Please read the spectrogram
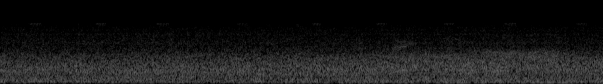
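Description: Steady wind and outdoor background noise, with a faint, short high chirp repeating about every two-thirds of a second.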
